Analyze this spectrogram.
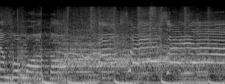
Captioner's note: audience cheering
